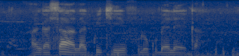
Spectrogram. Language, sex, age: Xhosa, male, 18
